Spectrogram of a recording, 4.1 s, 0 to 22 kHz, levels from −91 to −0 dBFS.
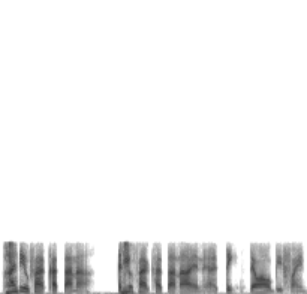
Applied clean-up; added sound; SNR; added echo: neural diffusion model UNIVERSE++.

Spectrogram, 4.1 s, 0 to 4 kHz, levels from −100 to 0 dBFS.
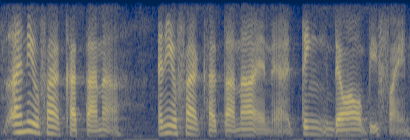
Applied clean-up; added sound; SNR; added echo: none; none; none; none.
